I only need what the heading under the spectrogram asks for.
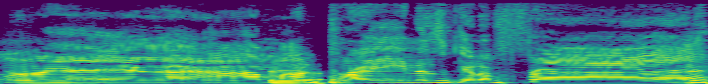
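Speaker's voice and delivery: very high, drawn-out, stretched-out squeal. Retelling what other bandmates said at a horrible gig, imitating a squeal.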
